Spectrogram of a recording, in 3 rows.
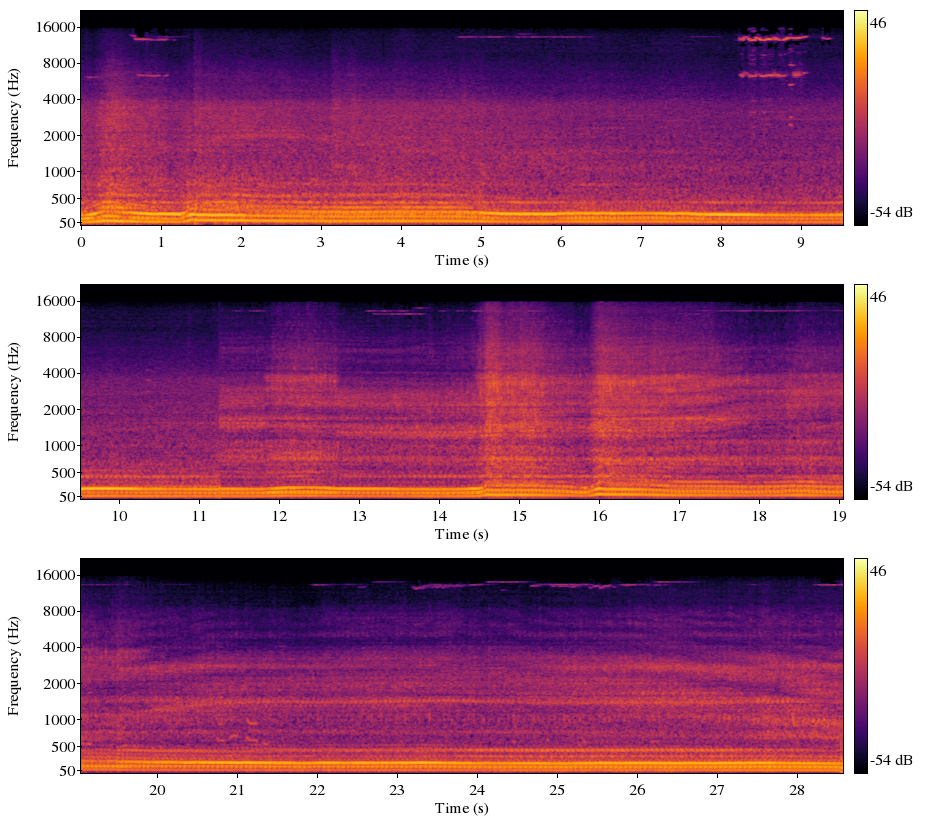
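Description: Ferrari 488 Pista's twin-turbo V8 through a Novitec exhaust, running at low revs as the car rolls slowly along. Its revs rise briefly just after the start and twice more around the middle, settling back each time.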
